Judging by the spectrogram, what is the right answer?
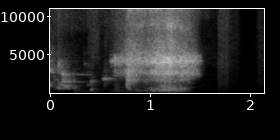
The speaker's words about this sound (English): would everybody take a deep breath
